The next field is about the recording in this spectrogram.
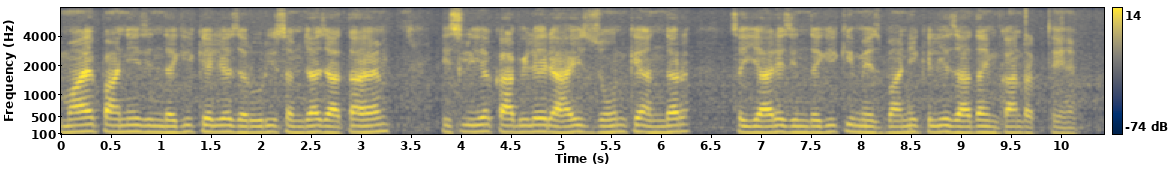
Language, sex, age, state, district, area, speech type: Urdu, male, 18-30, Maharashtra, Nashik, urban, spontaneous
